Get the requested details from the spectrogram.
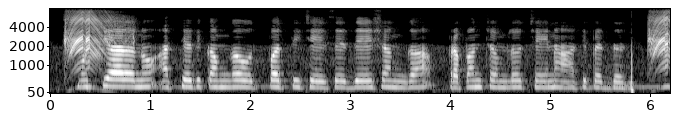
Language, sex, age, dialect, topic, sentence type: Telugu, female, 25-30, Central/Coastal, agriculture, statement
